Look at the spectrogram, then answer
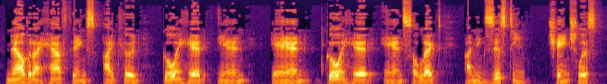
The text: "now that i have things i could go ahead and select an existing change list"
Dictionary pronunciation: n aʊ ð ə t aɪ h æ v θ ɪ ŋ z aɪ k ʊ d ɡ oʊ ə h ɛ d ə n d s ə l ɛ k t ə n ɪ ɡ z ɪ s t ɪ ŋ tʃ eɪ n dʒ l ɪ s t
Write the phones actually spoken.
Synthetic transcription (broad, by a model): n aʊ ð ə t aɪ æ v θ ɪ ŋ z aɪ k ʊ d ɡ oʊ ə h ɛ d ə n d s ə l ɛ k t ə n ɪ ɡ z ɪ s t ɪ ŋ tʃ eɪ n dʒ l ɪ s t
